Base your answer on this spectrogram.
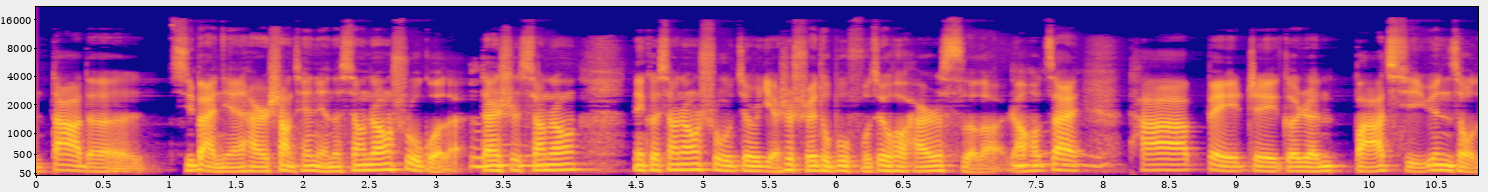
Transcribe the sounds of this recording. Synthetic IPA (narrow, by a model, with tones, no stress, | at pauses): nt̪a˥˩d̪ə̰˩ | t͡ɕi˧˥p̬a˨˩ɪnjɛ˧˥nxa˧˥ɪʂɻ̩˥˧ʂɑ˥˩ŋt͡ɕʰjɛ˥njɛ˧˥nd̪ə˧ɕjɑ˥ŋʈ͡ʂɑ˥ŋʂu˥˧kwɔ̰˥˩la̰˧˥ɪt̪a˥˧nʂɻ̩˥˩ɕjɑ˥ŋʈ͡ʂɑ˥ŋna˥˩ɪkʰɤ˥˩ɕjɑ˥ŋʈ͡ʂɑ˥ŋʂu˥˧t͡ɕjo˥˧ʊʂɻ̩˥˩jɛ˨˩ʂɻ̩˥˩ʂwɪt̪ʰu˨˩p̬u˥˩fu˧˥t͡swe˥˧ɪxo˥˩ʊxa˧˥ɪʂɻ̩˥˩sɹ̩˨˩lə̰˦ɻa̰˧˥nxo˥˧ʊt͡sa˥˧ɪt̪ʰa˥pe˥˧ɪʈ͡ʂɤ˥˩ɡə˩ɻə˧˥npa˧˥t͡ɕʰi˨˩y˥˩nt͡so˨˩ʊ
